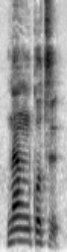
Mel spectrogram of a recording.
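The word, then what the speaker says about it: 軟骨: 난꼬츠. 나형용사로 씁니다.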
